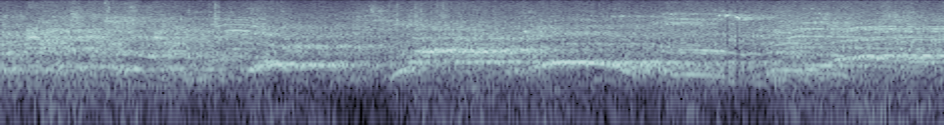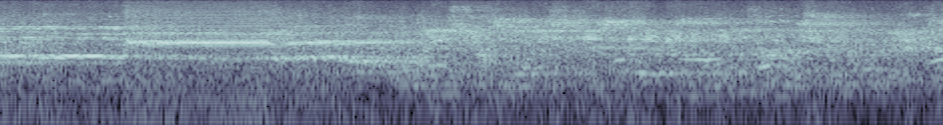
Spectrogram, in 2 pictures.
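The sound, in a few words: basketball crowd cheering for the Titans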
